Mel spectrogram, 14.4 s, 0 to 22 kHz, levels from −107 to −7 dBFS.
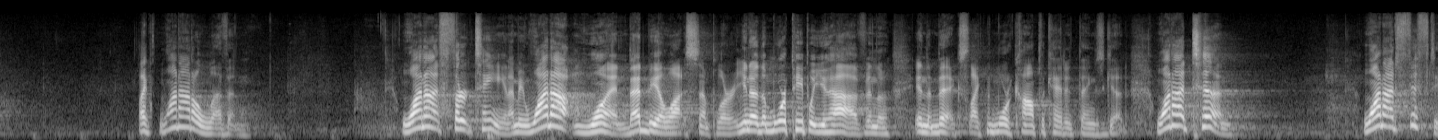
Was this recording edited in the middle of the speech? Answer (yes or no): yes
